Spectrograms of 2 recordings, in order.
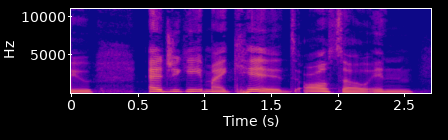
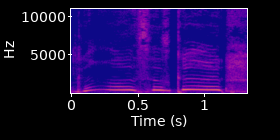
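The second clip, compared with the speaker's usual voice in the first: mock sentimental; 6 dB quieter, slower than usual. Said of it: "not to get all sentimental".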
